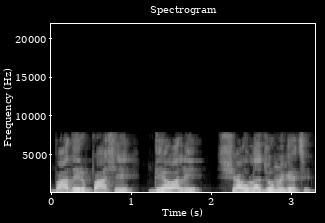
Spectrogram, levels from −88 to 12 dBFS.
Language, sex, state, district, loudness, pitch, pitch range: Bengali, male, West Bengal, Cooch Behar, -14 LUFS, 205 Hz, 175-230 Hz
